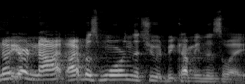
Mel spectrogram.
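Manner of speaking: defiant, high voice. Voicing a creature in a dark statue answering the party: defiant voice from the darkness. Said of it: "defiant, uh, voice from the darkness".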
